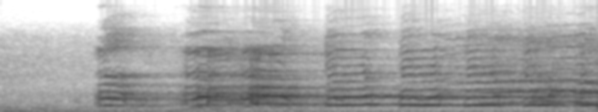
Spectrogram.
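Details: Ayam Ketawa (laughing chicken) roosters at a crowing practice contest in Bogor, Indonesia: a long crow of rapid, stuttering harmonic bursts like laughter, about three per second, following a quiet start.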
